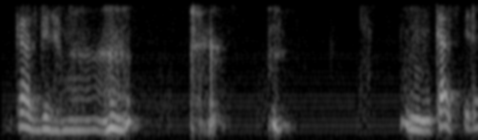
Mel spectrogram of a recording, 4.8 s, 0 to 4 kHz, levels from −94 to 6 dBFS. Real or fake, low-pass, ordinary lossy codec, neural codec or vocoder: real; 3.6 kHz; none; none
